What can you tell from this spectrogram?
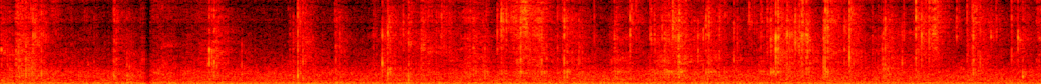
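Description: Foil wrapper of a Pokémon trading-card booster pack crinkling and rustling in the hands as it is pulled from the box and handled, a run of faint, irregular crackles that grows busier about halfway through.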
